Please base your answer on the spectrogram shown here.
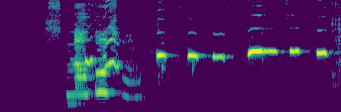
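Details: Caged cockatiel serenading a newly introduced companion indoors: a burst of rough, warbling chatter followed by short clear whistles, a few of them held slightly longer.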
